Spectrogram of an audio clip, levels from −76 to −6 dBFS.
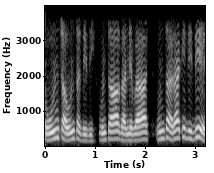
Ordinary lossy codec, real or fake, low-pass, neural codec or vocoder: none; fake; 3.6 kHz; codec, 16 kHz in and 24 kHz out, 1 kbps, XY-Tokenizer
